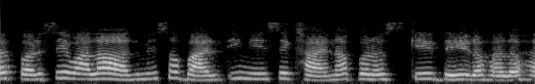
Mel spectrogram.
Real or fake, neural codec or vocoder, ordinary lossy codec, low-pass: fake; codec, 16 kHz, 0.4 kbps, LongCat-Audio-Codec; none; 7.2 kHz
